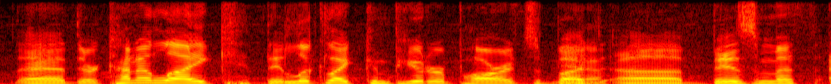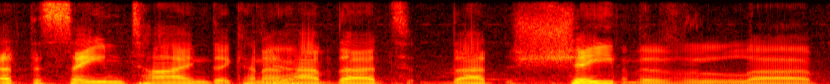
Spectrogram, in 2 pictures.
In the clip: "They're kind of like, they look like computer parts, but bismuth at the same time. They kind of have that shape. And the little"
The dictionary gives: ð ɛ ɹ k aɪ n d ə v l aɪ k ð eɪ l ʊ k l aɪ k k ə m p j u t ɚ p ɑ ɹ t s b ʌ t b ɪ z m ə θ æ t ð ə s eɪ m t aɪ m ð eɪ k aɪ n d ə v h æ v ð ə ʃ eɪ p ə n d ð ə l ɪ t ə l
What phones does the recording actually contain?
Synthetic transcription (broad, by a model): ð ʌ ɹ k aɪ n d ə l aɪ k ð eɪ l ʊ k l aɪ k k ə m p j u t ɚ p ɑ ɹ t s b ʌ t b ɪ z m ə θ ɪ t ð ə s eɪ m t aɪ m ð eɪ k aɪ n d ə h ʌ v ð ə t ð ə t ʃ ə ɪ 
